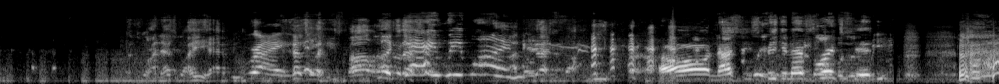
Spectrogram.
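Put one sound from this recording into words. A young woman talks and laughs over an online call.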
